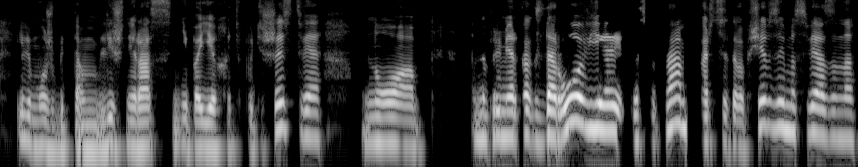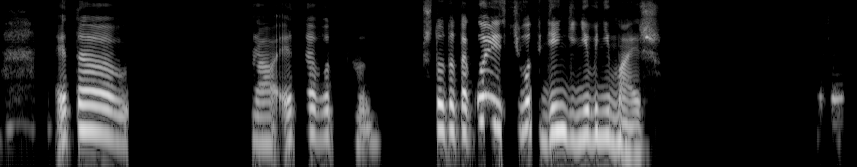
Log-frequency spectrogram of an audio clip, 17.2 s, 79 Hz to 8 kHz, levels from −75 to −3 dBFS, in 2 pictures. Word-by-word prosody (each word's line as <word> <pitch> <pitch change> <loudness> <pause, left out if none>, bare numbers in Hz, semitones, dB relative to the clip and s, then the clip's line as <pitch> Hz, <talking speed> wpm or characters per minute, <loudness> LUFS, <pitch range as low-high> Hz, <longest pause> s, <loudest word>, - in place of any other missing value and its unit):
или 175 - -4
может 140 -4 -4
быть 130 0 -8
там 125 0 -2
лишний 140 -1 -3
раз 140 +1 0
не 145 - -7
поехать 135 0 -1
в - - -29
путешествие. 185 - -3 0.4
Но, 155 -2 0 0.5
например, 180 +1 0
как 180 -1 -1
здоровье 220 - +6
и - - -23
красота, 170 +10 -2
мне 235 - 0
кажется, 160 0 -5
это - - -3
вообще 140 - -1
взаимосвязано. 200 -6 -1 0.6
Это 200 -2 +3 1.3
Да. 160 -1 -6
Это 200 +3 -4
вот 185 +1 -6 0.2
ка 75 - -12 0.6
что-то 225 -1 +1
такое, 215 +8 +2
из 235 -4 +1
чего 220 +3 0
ты 180 - -11
деньги 205 +1 +3
не 175 +3 +1
вынимаешь. 160 -10 -3 1.6
Мгм. - - -14
180 Hz, 120 wpm, -21 LUFS, 145-215 Hz, 1.6 s, здоровье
